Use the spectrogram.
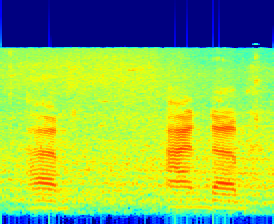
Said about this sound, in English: The main noises you can hear are traffic passing in front of me.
